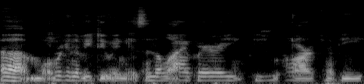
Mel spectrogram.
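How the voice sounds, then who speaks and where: A woman talks at a moderate speed while noticeable background noise runs underneath. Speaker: teacher. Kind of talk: tutorial. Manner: hesitant, many fillers.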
